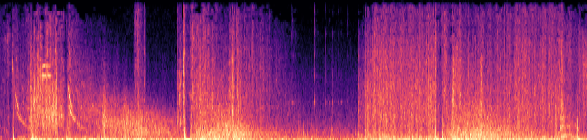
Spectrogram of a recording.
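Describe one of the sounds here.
A submachine gun fires short bursts of shots close by.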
